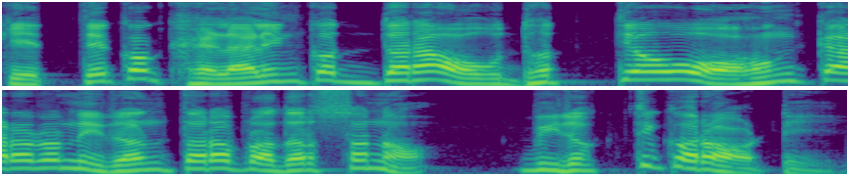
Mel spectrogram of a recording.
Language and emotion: Odia, disgusted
